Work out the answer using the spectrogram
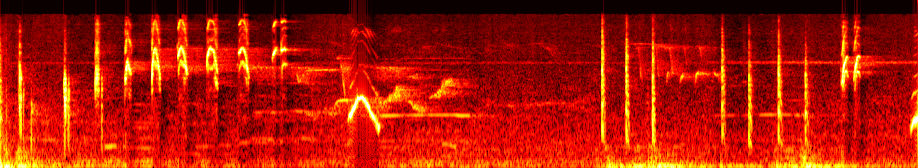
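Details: White-rumped shama (murai batu) in 'kretekan tembakan' style, meant to provoke emotion: a run of sharp, evenly spaced high clicks, then a down-up slurred whistle, a quiet gap, and more crisp clicks ending in a rising whistle.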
